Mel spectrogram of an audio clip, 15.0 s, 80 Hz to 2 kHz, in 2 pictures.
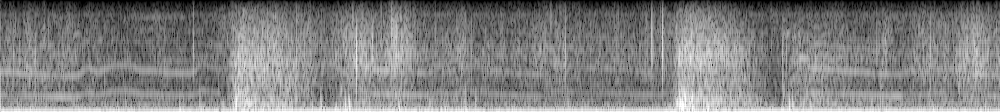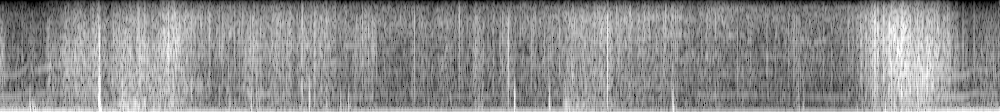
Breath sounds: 0.04-1.64 s: wheeze
1.69-2.62 s: inhalation
2.60-4.96 s: wheeze
4.96-5.73 s: inhalation
5.75-8.02 s: wheeze
8.21-9.07 s: inhalation
9.13-11.41 s: wheeze
11.51-12.48 s: inhalation
12.62-14.90 s: wheeze

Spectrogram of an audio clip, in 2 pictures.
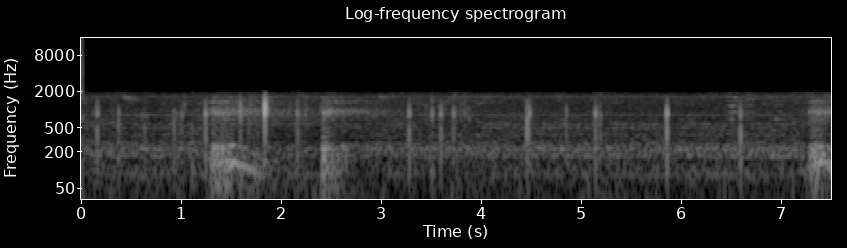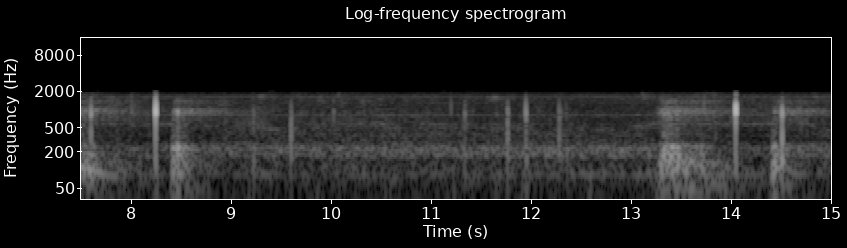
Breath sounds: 1.18-1.99 s: inhalation
1.18-1.99 s: rhonchi
2.26-2.73 s: exhalation
7.17-7.99 s: inhalation
7.17-7.99 s: rhonchi
8.31-8.79 s: exhalation
13.28-14.06 s: inhalation
13.28-14.06 s: rhonchi

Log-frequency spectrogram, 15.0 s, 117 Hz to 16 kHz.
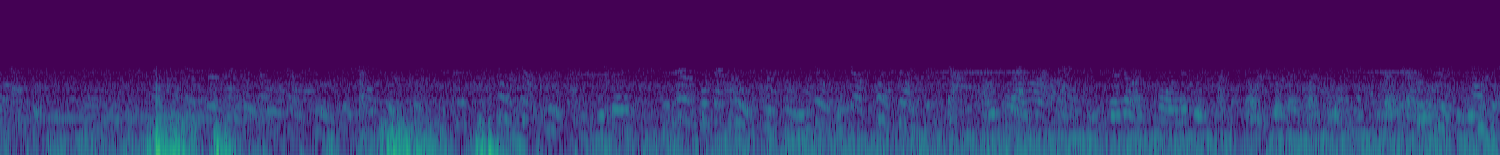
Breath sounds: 1.50-1.96 s: inhalation
2.14-2.44 s: exhalation
3.89-4.53 s: inhalation
4.76-5.11 s: exhalation

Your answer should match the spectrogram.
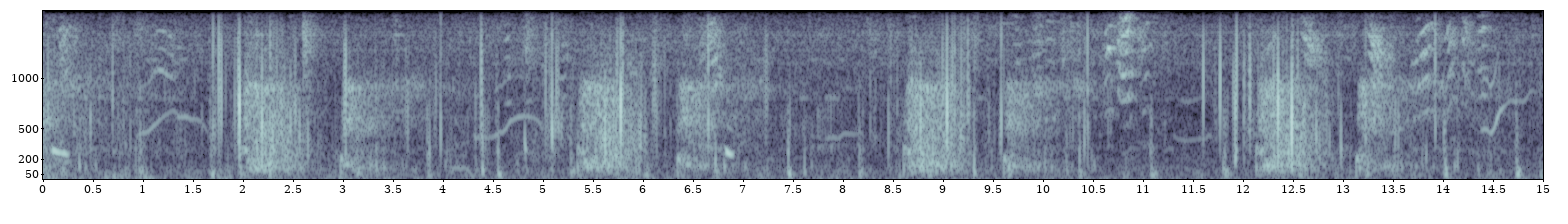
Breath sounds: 0.00-0.28 s: wheeze
0.85-1.63 s: wheeze
1.84-2.68 s: inhalation
2.92-3.87 s: exhalation
4.21-5.05 s: wheeze
5.22-6.17 s: inhalation
6.28-7.23 s: exhalation
7.67-8.25 s: wheeze
8.56-9.43 s: inhalation
9.53-10.57 s: exhalation
11.25-11.76 s: wheeze
12.03-13.07 s: inhalation
13.11-14.15 s: exhalation

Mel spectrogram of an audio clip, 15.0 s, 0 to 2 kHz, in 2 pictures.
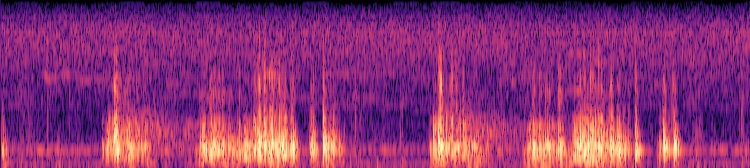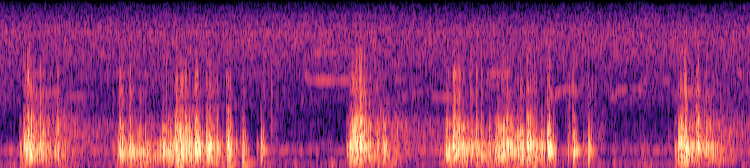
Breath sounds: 0.93-1.90 s: inhalation
0.93-1.90 s: crackles
1.94-3.46 s: exhalation
1.94-3.46 s: crackles
4.23-5.20 s: inhalation
4.23-5.20 s: crackles
5.20-6.84 s: exhalation
7.67-8.63 s: inhalation
7.67-8.63 s: crackles
8.67-10.31 s: exhalation
10.97-11.94 s: inhalation
10.97-11.94 s: crackles
11.95-13.60 s: exhalation
11.95-13.60 s: crackles
14.25-15.00 s: inhalation
14.25-15.00 s: crackles

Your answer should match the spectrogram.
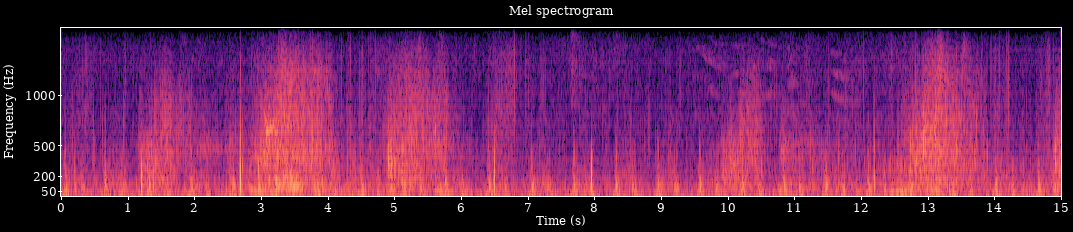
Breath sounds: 1.07-2.23 s: inhalation
1.07-2.23 s: crackles
2.77-4.13 s: exhalation
2.77-4.13 s: wheeze
4.80-6.04 s: exhalation
4.80-6.04 s: wheeze
6.34-6.99 s: inhalation
6.34-6.99 s: crackles
9.83-10.62 s: inhalation
9.83-10.62 s: crackles
10.82-14.25 s: exhalation
14.84-15.00 s: inhalation
14.84-15.00 s: crackles

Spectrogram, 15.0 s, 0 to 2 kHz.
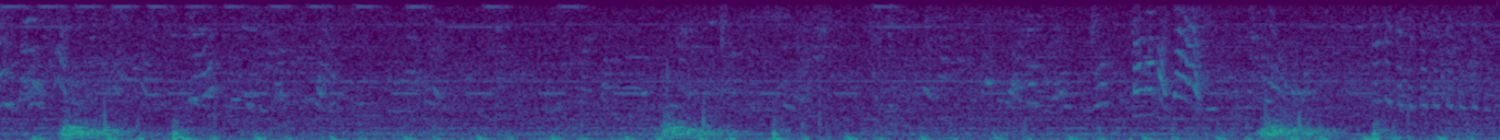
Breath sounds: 0.49-1.52 s: inhalation
0.49-1.52 s: crackles
1.59-2.28 s: exhalation
1.59-2.28 s: crackles
6.55-7.58 s: inhalation
6.55-7.58 s: crackles
7.64-8.32 s: exhalation
7.64-8.32 s: crackles
12.58-13.60 s: inhalation
12.58-13.60 s: crackles
13.61-14.29 s: exhalation
13.61-14.29 s: crackles

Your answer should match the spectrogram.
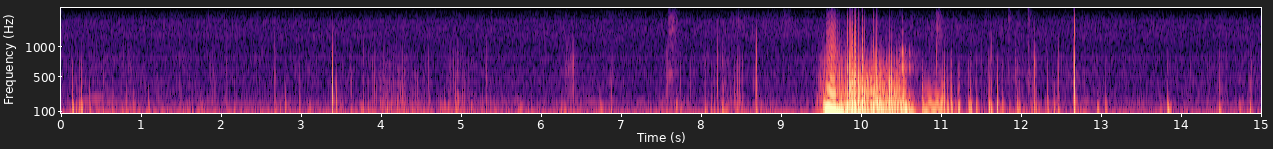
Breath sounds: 9.40-10.71 s: inhalation
9.40-10.71 s: crackles
10.73-12.76 s: exhalation
10.73-12.76 s: crackles

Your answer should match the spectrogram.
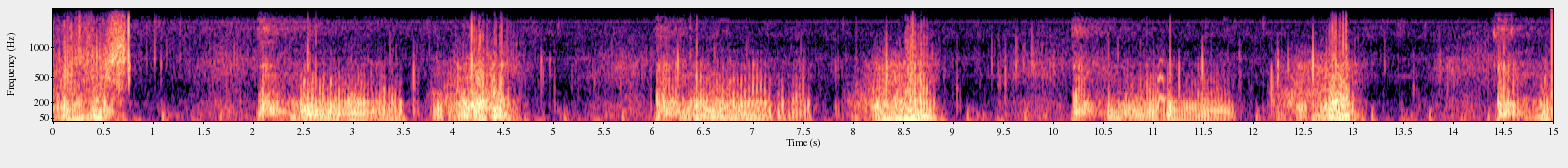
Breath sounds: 0.00-0.76 s: inhalation
0.00-0.76 s: crackles
1.97-3.65 s: exhalation
1.97-3.65 s: crackles
3.70-4.88 s: inhalation
3.70-4.88 s: crackles
5.96-7.71 s: exhalation
5.96-7.71 s: crackles
7.82-8.99 s: inhalation
7.82-8.99 s: crackles
10.15-11.90 s: exhalation
10.15-11.90 s: crackles
12.16-13.19 s: inhalation
12.16-13.19 s: crackles

